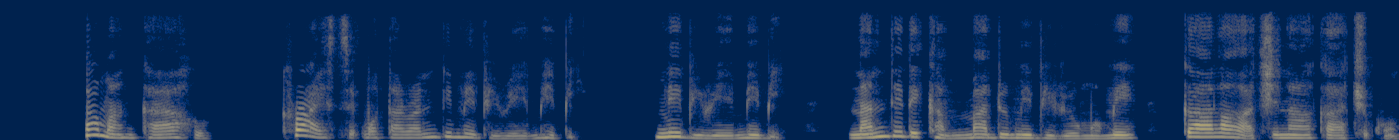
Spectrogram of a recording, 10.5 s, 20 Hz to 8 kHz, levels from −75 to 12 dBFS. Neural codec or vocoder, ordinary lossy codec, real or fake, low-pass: none; AAC, 32 kbps; real; 7.2 kHz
